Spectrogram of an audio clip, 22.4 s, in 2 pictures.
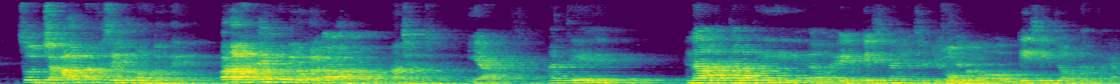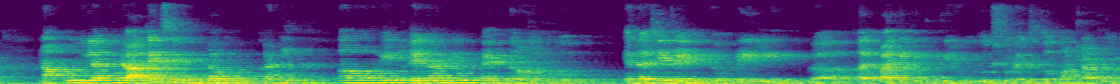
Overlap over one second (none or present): none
